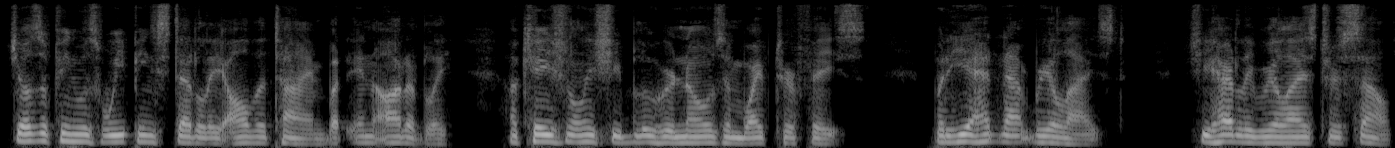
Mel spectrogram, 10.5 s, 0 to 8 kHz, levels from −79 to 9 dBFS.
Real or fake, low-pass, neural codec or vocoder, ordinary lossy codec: real; 7.2 kHz; none; AAC, 32 kbps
